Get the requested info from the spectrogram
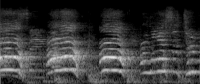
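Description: A person's high-pitched, sing-song vocalizing: three short rising-and-falling calls about half a second apart, then a held note near the end.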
